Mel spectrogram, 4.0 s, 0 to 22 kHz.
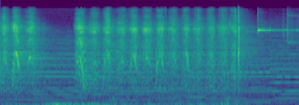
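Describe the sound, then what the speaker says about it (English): Carbon handlebars for an Ibis Mojo 4 trail bike being cut down to width with a hand saw, steady back-and-forth strokes rasping close and loud in a workshop, ending in a brief squeak. "critical step, cut the handlebars down"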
